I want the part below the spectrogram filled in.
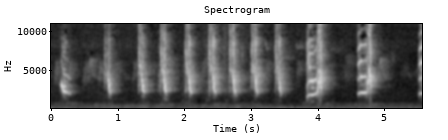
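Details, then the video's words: Long-tailed shrike, recorded to train other birds to sing: a series of short scratchy chirps, roughly evenly spaced, followed by two rising slurred whistles, over a faint hum. "MASTERAN CENDET ANTI GAGAL - CENDET MANAPUN IKUT BUNYI DENGAR INI"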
